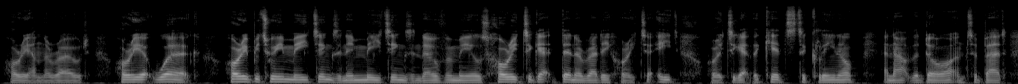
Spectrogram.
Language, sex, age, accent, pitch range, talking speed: English, male, 30-49, British, 90-115 Hz, 230 wpm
